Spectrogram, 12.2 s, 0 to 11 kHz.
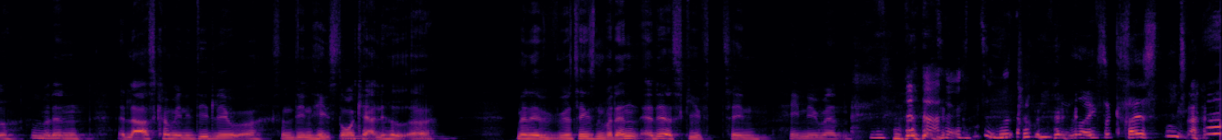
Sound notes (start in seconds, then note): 8.6 laughter; 11.5 laughs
